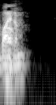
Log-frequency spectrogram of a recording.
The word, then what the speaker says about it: Bynum: Janelle, last name Janibium. From 0 to 100, how do you rate your feelings? – That's Janelle Bynum is how you pronounce her name.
